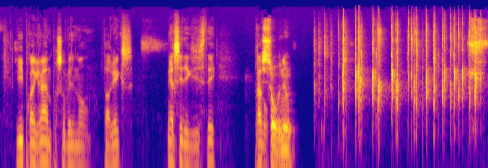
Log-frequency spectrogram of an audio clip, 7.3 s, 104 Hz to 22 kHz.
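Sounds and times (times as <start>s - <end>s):
speech: 0.2s - 5.0s
small group hand clapping: 4.7s - 7.3s.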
